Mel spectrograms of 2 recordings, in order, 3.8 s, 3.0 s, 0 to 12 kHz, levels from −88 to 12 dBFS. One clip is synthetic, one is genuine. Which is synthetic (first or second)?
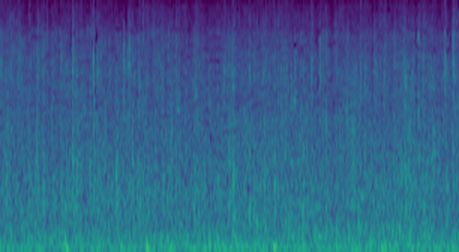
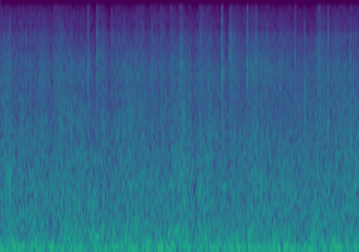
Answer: second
